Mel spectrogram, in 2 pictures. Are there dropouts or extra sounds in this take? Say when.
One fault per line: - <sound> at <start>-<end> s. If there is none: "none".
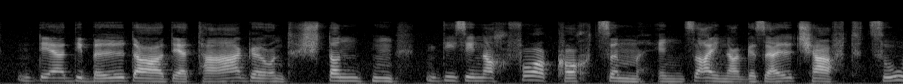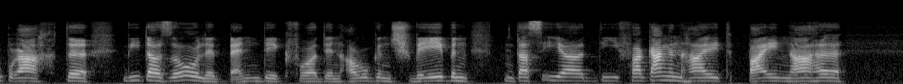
none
